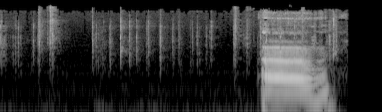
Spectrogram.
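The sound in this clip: Faint clicks of typing on a computer keyboard run for about two and a half seconds, then a loud, steady buzzing tone with strong harmonics cuts in for under a second and stops.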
